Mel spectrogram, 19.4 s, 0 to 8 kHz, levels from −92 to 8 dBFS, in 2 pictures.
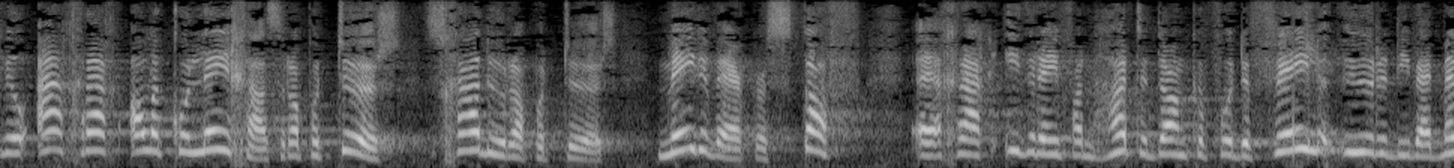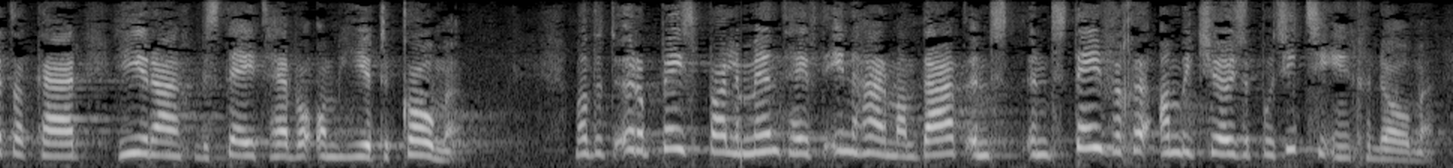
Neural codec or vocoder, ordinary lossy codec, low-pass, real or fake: none; none; none; real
